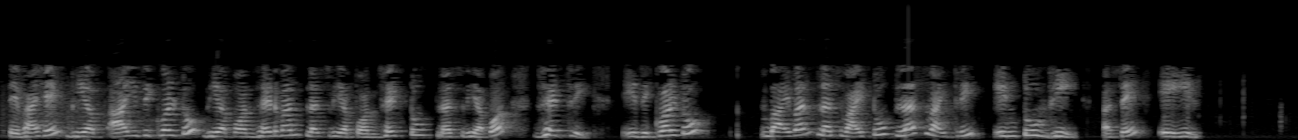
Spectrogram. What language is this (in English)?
Marathi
